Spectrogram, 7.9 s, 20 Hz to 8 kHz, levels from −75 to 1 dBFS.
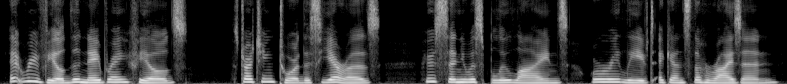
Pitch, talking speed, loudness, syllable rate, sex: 215 Hz, 135 wpm, -16 LUFS, 5.2 syllables/s, female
